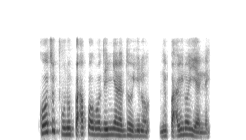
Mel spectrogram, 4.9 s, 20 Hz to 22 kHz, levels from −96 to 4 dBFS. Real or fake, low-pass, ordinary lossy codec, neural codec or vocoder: fake; 7.2 kHz; Opus, 64 kbps; autoencoder, 48 kHz, 32 numbers a frame, DAC-VAE, trained on Japanese speech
